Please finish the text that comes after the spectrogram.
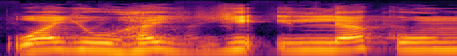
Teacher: Word ہے یہ کیا ہے؟ وَيُهَيِّئْ لَكُمْ، اب یہاں پہ بھی حمزہ ساکن کے ساتھ جزم کے ساتھ آ رہا ہے، آپ نے اس حمزہ کو بھی جھٹکا دیے بغیر نہیں پڑھنا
